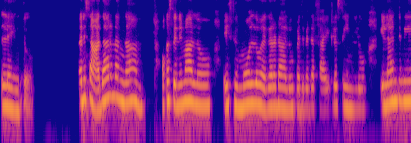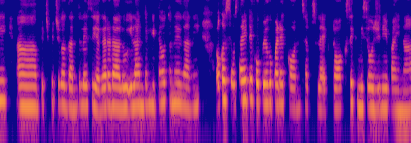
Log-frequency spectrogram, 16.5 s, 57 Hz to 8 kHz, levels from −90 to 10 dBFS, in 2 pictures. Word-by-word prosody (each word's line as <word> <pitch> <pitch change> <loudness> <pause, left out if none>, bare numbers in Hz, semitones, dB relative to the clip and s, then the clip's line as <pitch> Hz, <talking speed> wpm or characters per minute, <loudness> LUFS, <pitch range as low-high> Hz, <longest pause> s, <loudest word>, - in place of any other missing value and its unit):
లేదు. 195 +4 -1 1.0
కానీ 240 +2 +5
సాధారణంగా 240 +3 +3 0.6
ఒక 230 +3 +2
సినిమాలో 225 0 +4 0.5
ఈ - - +3
సుమోలు 215 +2 +3
ఎగరడాలు, 195 0 -1
పెద్ద, 190 0 -5
పెద్ద 190 +1 -6
ఫైట్లు, 185 +2 -6
సీన్లు 190 -2 -5 0.4
ఇలాంటివి 240 +3 +4 0.4
ఆహ్, 205 -1 +2
పిచ్చి 205 - -15
పిచ్చిగా 220 -1 -4
గంతులేసి 210 +2 -4
ఎగరడాలు 200 +1 +2
ఇలాంటివి 210 +1 -1
హిట్ 210 +1 -10
అవుతున్నాయి 225 -1 -2
గాని, 200 0 -7 0.4
ఒక 250 +4 +5
సొసైటీ‌కి 245 +3 +2
ఉపయోగపడే 220 -1 +2
కాన్సెప్ట్స్ 195 +1 -9
లైక్ 185 - -6
టాక్సిక్ 190 +4 -2
మిసోజినీ 190 -1 -2
పైన, 180 -1 -5
210 Hz, 110 wpm, -22 LUFS, 195-225 Hz, 1.0 s, కానీ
